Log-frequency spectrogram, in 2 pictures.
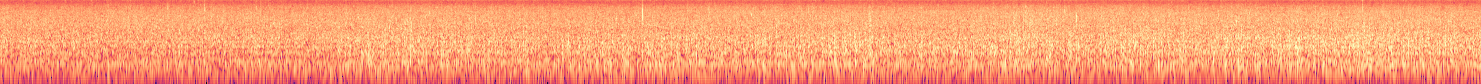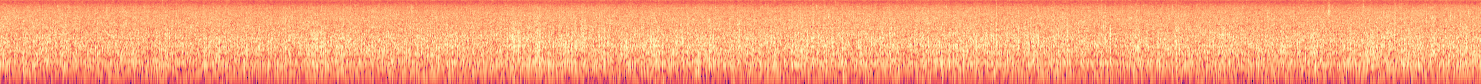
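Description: Steady rain falling on broad taro leaves and garden plants: an even rushing patter that grows slightly louder a few seconds in.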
